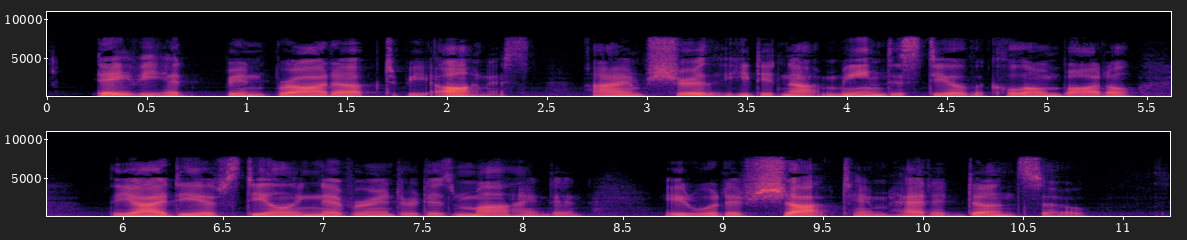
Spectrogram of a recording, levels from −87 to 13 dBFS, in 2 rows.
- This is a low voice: Yes, low, 105 Hz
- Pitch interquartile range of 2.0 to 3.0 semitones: No, average, 3.5 semitones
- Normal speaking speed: No, fast, 210 wpm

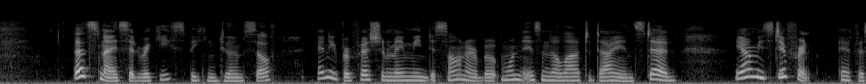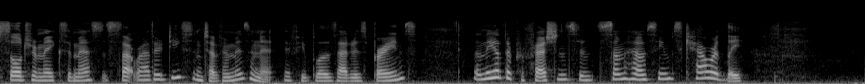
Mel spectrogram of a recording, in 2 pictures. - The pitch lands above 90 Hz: Yes, high, 190 Hz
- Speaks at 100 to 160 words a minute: No, average, 175 wpm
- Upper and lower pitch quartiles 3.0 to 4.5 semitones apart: No, wide, 5.6 semitones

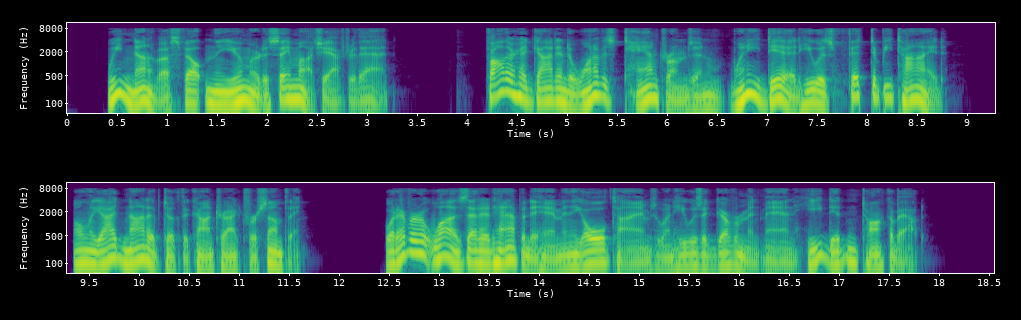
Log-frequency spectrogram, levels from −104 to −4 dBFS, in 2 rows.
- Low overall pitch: Yes, low, 105 Hz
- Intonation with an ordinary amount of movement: No, wide, 6.9 semitones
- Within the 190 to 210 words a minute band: Yes, average, 200 wpm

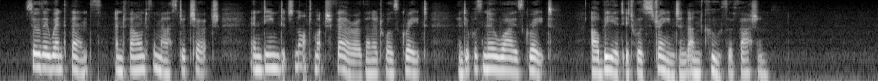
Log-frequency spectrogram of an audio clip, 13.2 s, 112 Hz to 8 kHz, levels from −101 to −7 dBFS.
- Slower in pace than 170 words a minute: Yes, average, 145 wpm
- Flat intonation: No, average, 3.7 semitones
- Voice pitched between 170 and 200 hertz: Yes, high, 190 Hz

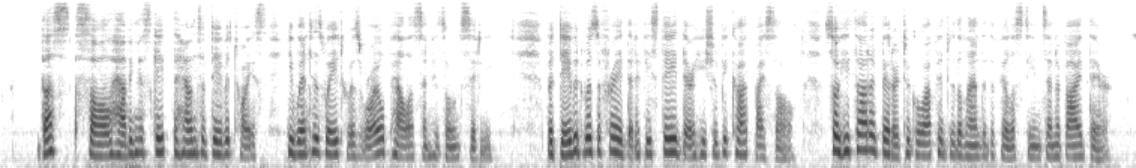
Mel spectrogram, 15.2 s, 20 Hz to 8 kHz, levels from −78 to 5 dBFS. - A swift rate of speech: Yes, fast, 215 wpm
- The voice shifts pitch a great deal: No, average, 3.8 semitones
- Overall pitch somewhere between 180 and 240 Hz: Yes, medium, 185 Hz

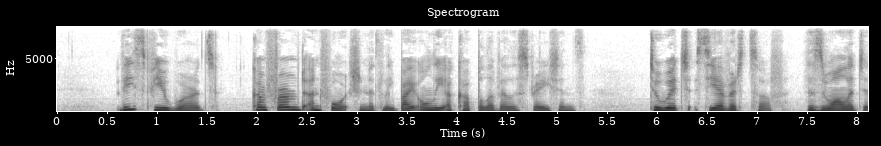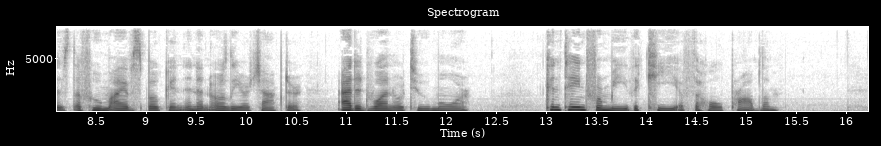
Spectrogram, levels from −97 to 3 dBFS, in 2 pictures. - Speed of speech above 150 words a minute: No, average, 145 wpm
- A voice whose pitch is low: No, medium, 175 Hz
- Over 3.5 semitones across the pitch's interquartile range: No, average, 2.9 semitones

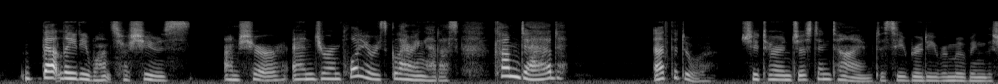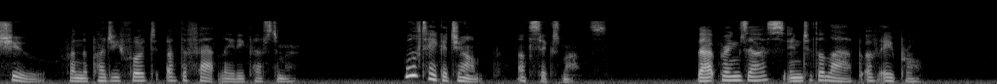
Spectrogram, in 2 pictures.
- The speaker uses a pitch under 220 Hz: Yes, medium, 185 Hz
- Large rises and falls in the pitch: Yes, wide, 6.3 semitones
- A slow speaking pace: No, average, 160 wpm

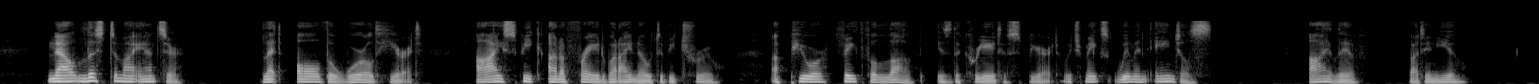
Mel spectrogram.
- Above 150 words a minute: No, average, 145 wpm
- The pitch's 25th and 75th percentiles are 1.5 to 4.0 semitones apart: No, average, 4.5 semitones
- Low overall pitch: Yes, low, 110 Hz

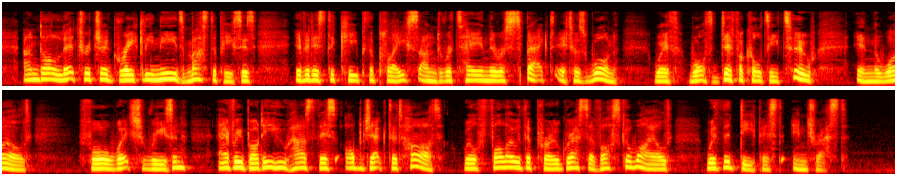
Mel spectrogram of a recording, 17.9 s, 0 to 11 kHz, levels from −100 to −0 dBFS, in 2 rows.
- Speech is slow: No, average, 165 wpm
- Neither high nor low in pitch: Yes, medium, 160 Hz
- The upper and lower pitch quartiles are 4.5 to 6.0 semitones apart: No, average, 3.6 semitones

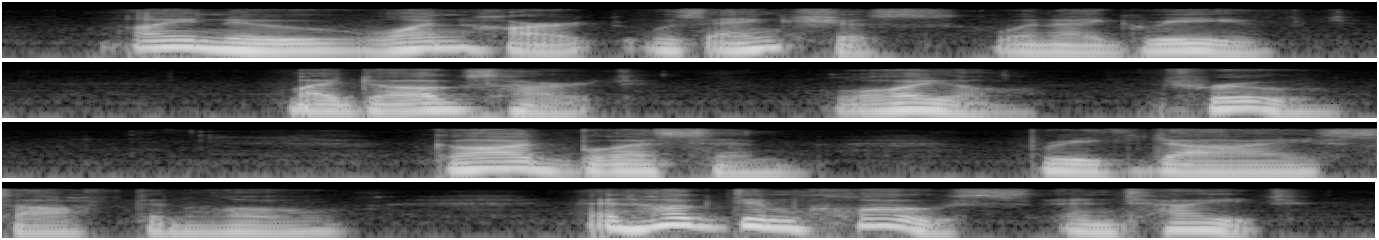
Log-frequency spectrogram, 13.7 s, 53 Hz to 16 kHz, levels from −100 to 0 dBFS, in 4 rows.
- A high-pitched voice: No, low, 110 Hz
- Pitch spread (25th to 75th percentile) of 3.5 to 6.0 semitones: Yes, average, 4.7 semitones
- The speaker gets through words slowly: Yes, slow, 120 wpm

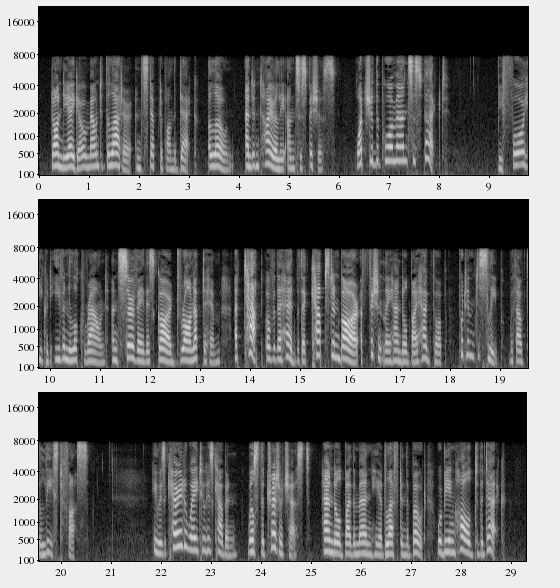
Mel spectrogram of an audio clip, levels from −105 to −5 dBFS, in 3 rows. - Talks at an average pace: Yes, average, 170 wpm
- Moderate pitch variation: Yes, average, 4.3 semitones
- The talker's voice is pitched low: No, high, 225 Hz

